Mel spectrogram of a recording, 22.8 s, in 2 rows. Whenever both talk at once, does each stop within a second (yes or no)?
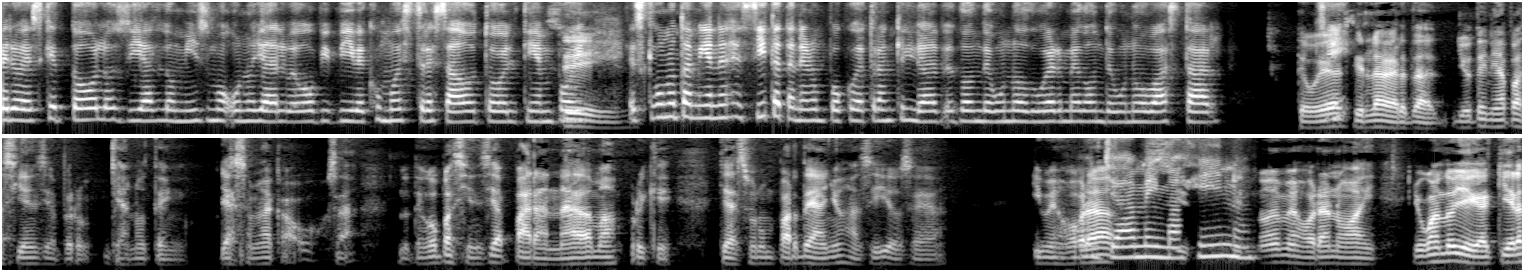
no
